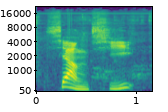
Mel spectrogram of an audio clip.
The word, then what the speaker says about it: xiangqi: The second syllable of xiangqi, qi, is the Chinese word for strategy games. The first syllable, xiang, is the word for elephant.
